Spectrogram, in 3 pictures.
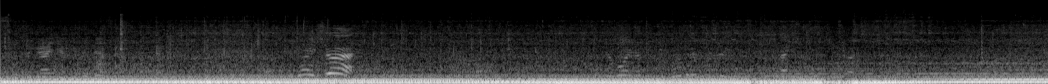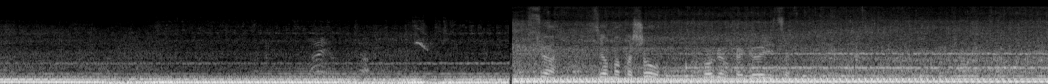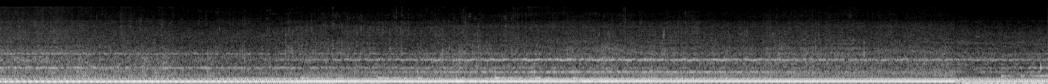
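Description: Truck engine running at low revs, its pitch shifting as it works through floodwater. After a sudden change about halfway through, a steadier engine drone.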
